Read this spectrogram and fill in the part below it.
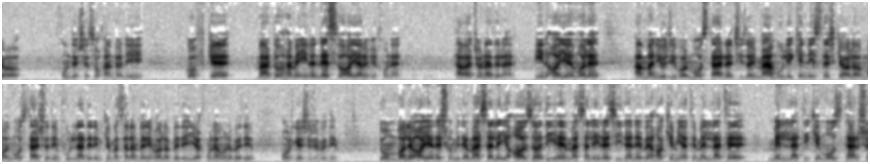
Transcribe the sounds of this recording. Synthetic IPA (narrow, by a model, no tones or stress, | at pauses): o | xund̪eʃjesoxænɾɒːni | ɡ̥oft̪cʲʰe̞ | mæɾd̪o̞mɦæmeiːnone̞sfeɒːjæɾomiːxunæ̰n | t̪ʰævæd͡ʒːonæd̪ɒːɾæ̰n | iːnɒːje̞mɒːle̞ | æmːænjod͡ʒiːbolmost̪ʰæɾːet͡ʃʰiːzɒːjemæʔmuːliːcʰeniːst̪e̞ʃce̞hɒːlɒːmɒːmozt̪ʰæɾʃo̞d̪iːmpʰuːlnæd̪ɒːɾiːmcʰe̞mæsælænbe̞ɾiːmhɒːlɒːbe̞d̪e̞hiːje̞xuːnæmuːnobe̞d̪iːmː | oɾɡeʃeʃobe̞d̪ḭːm | d̪̥ombɒːle̞ɒːje̞ne̞ʃunmiːd̪emæsʔælejeʔɒːzɒːd̪iːemæsʔæle̞jeɾesiːd̪æne̞be̞ɦɒːcʰe̞mijæt̪ʰe̞me̞lːæt̪ʰe | me̞lːæt̪ʰiːcʰe̞mozt̪ʰæɾʃ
